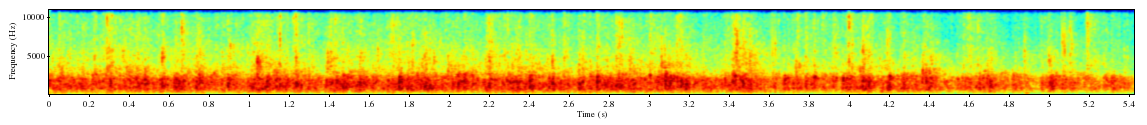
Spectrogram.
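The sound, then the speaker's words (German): Sustained audience applause, requested by the host to warm up the audience, a dense steady wash of many hands clapping at an even level for several seconds, with no speech over it. “Jetzt ist es so ein Zeitpunkt, wo ich Sie mal um einen Applaus bitte, damit wir so mal ein bisschen warm einsteigen.”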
